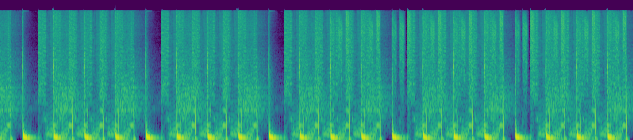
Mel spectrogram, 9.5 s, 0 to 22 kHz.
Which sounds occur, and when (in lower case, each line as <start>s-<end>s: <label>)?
0.0s-9.5s: music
